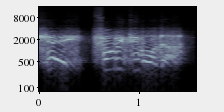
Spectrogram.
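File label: Serbian damaged water mood high; speech; War Thunder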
